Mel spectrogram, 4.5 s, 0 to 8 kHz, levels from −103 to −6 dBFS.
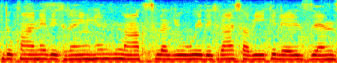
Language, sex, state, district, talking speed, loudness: Hindi, female, Bihar, Gopalganj, 200 wpm, -11 LUFS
